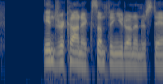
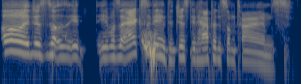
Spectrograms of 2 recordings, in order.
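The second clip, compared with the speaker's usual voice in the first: sheepish NPC; 7 semitones higher than usual. Acted. NPC excusing lightning blast.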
